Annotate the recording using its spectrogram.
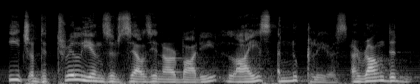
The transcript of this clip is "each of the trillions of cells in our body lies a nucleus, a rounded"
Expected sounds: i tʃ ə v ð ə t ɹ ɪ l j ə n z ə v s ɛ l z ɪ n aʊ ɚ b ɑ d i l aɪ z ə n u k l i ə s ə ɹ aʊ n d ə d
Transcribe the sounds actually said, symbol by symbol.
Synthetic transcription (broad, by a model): i tʃ ə v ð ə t ɹ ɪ l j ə n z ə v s ɛ l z ɪ n aʊ ɚ b ɑ d i l aɪ z ə n u k l i ə s ə ɹ aʊ n d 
